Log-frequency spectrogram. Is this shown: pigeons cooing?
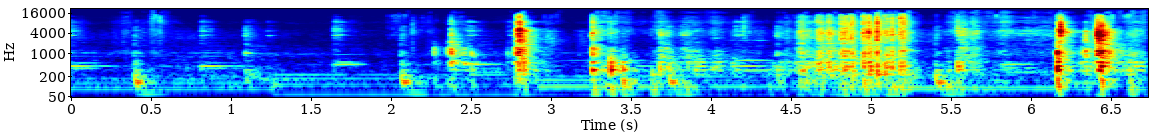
no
